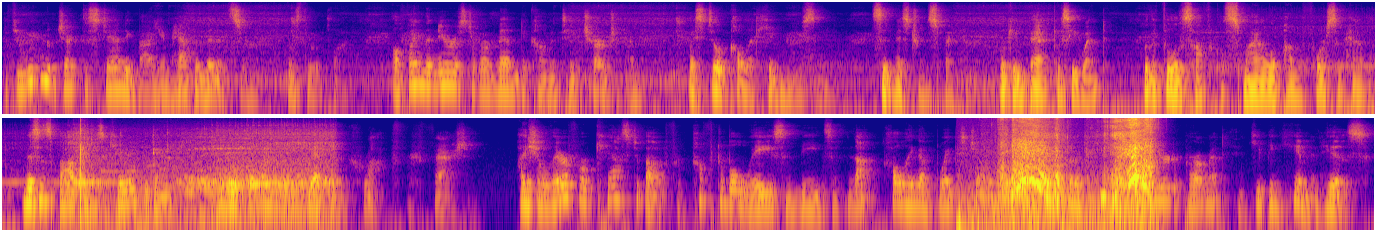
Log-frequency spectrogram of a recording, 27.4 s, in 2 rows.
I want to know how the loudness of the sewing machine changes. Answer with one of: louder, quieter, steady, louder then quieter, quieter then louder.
louder.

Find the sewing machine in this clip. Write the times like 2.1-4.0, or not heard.
0.0-17.1.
